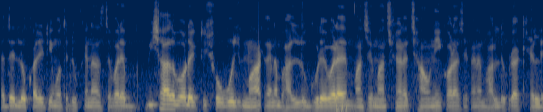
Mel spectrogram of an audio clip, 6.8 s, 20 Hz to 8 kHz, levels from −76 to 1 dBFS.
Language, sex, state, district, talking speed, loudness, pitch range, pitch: Bengali, male, West Bengal, Malda, 205 wpm, -29 LUFS, 95-105 Hz, 100 Hz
